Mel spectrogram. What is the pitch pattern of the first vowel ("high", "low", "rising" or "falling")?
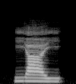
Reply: high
